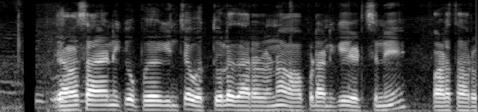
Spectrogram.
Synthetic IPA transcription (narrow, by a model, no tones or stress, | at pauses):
ʋjɐʋɐsaːjaːnikiupɐjo̞ːɡiɲt͡ʃe̞ːʋot̪ːulɐd̪aːɾalɐnuaːpɐɽaːnikieʈsuni | ʋaːɽɐt̪aːɾu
